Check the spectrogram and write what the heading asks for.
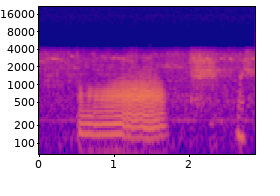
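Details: Sleeping puppy snoring: a single drawn-out, buzzing, slightly tonal snore followed by quiet breathing.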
